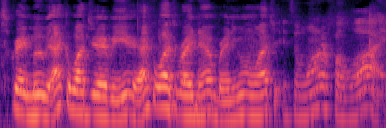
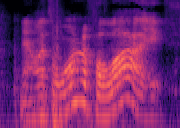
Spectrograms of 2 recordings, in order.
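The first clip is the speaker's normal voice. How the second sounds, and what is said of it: Imitates another person's voice, poorly. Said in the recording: “that is a horrible impression of James Stewart”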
